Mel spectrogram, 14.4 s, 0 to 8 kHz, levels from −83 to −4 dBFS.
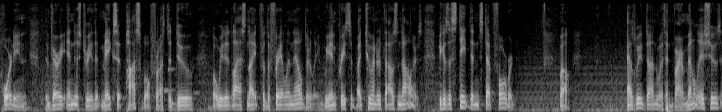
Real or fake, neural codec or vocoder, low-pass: real; none; 7.2 kHz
